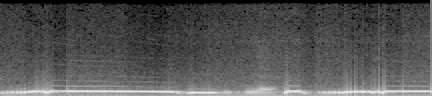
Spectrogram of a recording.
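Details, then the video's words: Crying-style evening song of a puter pelung dove for young birds learning to sing: a pulsing lead-in, a long steady hooting note, a lower short note, wavering murmurs, then a fresh throbbing build-up into another long note. "tangisan suara puter pelung sore hari"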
